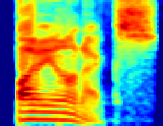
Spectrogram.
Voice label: "bionics", American

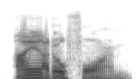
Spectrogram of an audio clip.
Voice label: "iodoform", American

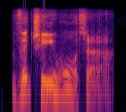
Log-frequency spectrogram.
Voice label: "Vichy water", British

